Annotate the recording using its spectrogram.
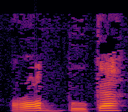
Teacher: را کو موٹا ادا کرنا ہے، کاف کو باریک پڑھنا ہے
